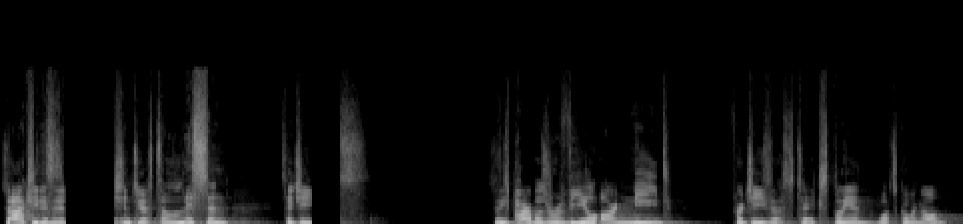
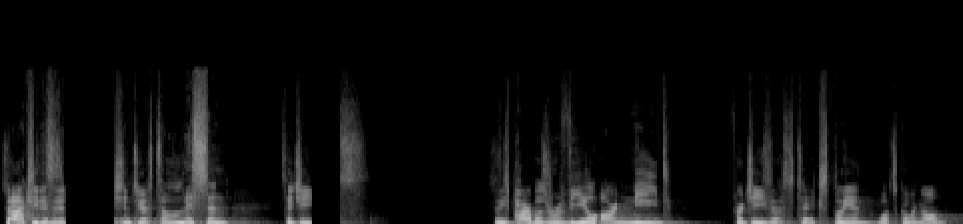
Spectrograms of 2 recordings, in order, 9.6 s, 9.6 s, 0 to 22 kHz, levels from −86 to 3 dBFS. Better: neither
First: audio cutting out; at 0.5 s and at 3 s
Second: audio cutting out; at 0.5 s and at 3 s

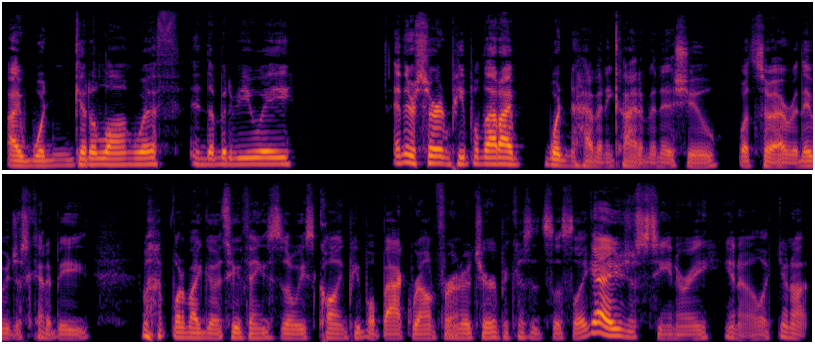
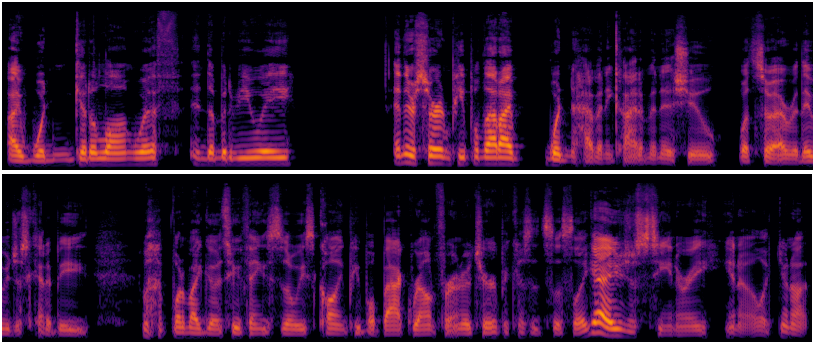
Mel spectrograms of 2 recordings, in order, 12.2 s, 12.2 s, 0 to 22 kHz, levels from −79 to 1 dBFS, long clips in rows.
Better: first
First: none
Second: thin; very slightly; fading below 250 Hz

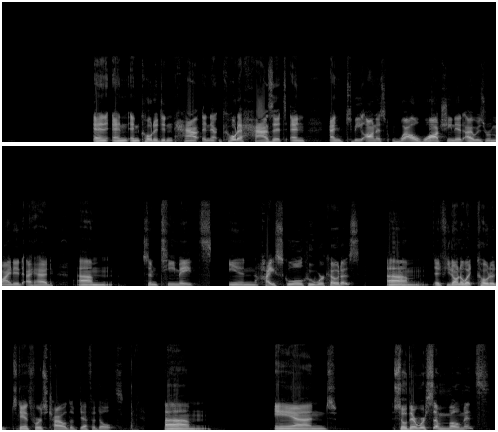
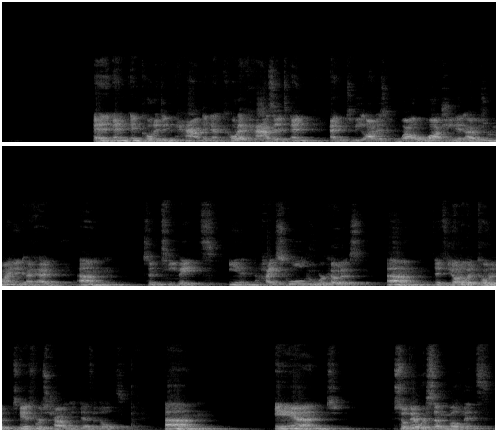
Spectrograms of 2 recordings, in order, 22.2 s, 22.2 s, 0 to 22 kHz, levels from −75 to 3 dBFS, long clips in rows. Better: first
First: none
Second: off-mic speech; far // room echo; noticeable; dies away in 0.8 s

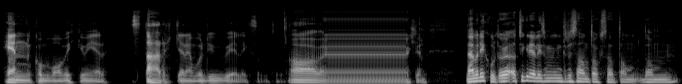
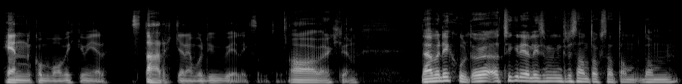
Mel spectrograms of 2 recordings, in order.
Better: second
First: audio freezing; at 3.5 s for 1 s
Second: none

